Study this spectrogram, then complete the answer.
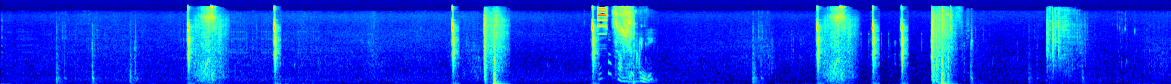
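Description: Small waves lap gently against a wooden raft.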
